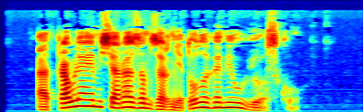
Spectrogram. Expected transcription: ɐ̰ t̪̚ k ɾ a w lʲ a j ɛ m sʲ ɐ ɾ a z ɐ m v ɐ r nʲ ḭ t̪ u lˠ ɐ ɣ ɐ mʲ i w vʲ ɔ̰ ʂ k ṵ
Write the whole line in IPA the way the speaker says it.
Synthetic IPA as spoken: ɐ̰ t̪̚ p ɾ a w lʲ a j ɛ m sʲ ɐ ɾ a z ɐ m z ɐ r nʲ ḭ t̪ ɔ lˠ ɐ ɣ ɐ mʲ i w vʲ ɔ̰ s k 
